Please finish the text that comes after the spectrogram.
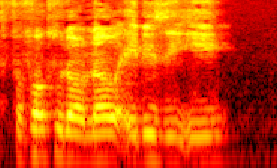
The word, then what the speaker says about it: adze: Um ads for folks who don't know ADZ pronounced ads like more than one ad is a woodworking tool.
